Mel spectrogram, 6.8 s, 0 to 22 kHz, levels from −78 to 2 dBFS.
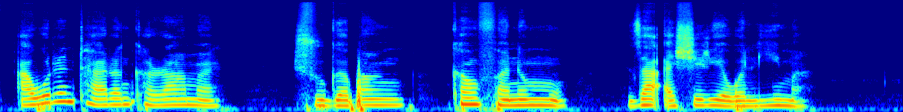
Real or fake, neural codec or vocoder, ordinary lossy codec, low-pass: fake; autoencoder, 48 kHz, 128 numbers a frame, DAC-VAE, trained on Japanese speech; none; none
